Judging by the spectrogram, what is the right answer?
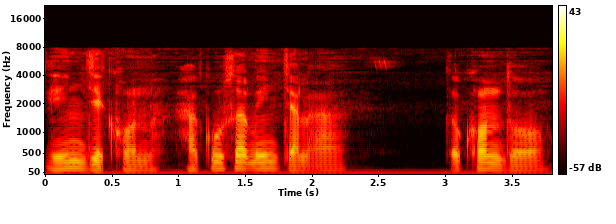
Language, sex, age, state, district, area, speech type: Santali, male, 18-30, West Bengal, Bankura, rural, spontaneous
